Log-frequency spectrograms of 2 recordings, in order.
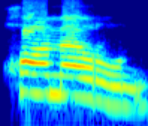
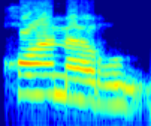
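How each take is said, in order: The two takes are said the same way.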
